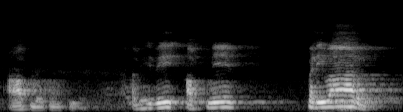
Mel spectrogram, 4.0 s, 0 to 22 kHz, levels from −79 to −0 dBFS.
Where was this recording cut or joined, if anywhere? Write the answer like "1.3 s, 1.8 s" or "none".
1.3 s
